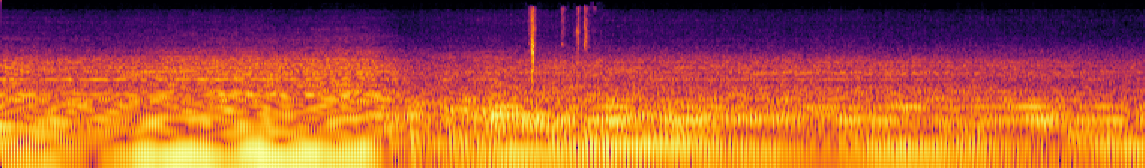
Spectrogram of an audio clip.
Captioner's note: somber music continues; paper frog flipping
